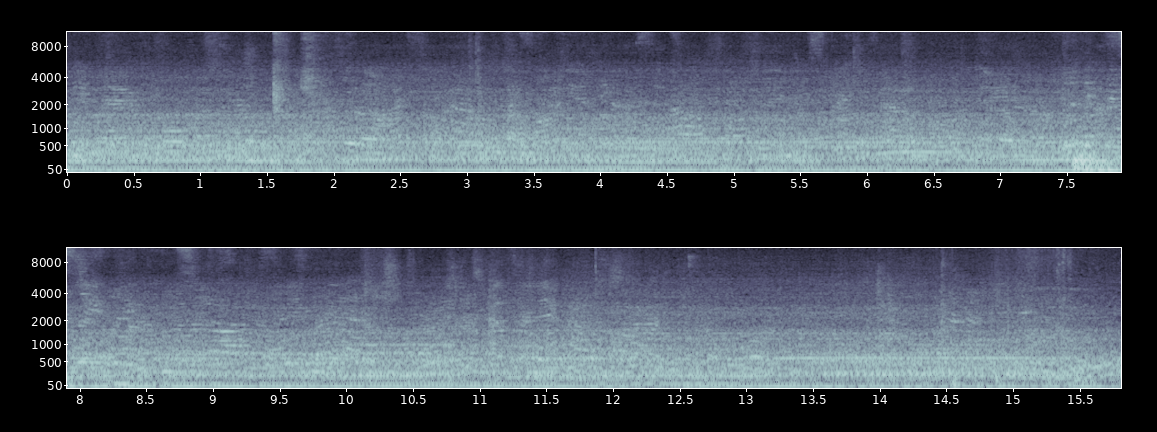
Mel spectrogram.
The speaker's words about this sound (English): Okay, let him get the boat tied up here now in just a moment or two, and we're going to let you get off.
